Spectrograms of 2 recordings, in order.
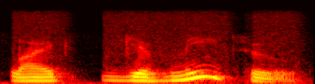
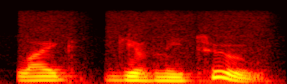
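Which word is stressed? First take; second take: me; two. First: The stress falls on the word me. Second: The stress falls on the word two. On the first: "Some stressed on the second syllable" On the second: "And some stressed on the third syllable"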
